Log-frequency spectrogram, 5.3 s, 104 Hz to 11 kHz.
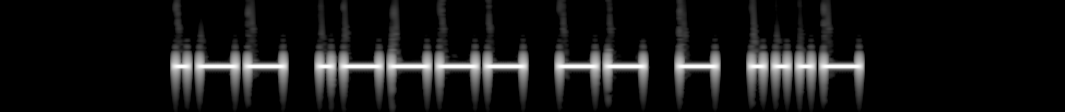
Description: Morse code, heard as a keyed tone, about 20 wpm, 700 Hz. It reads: W1MTV
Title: USA Call Signs - 5 Characters - Repeated 3x - 20wpm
